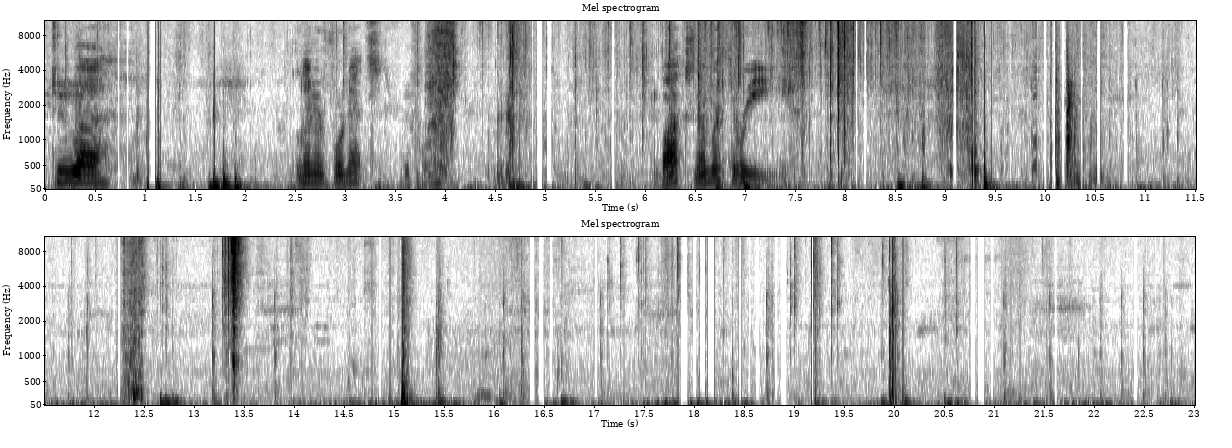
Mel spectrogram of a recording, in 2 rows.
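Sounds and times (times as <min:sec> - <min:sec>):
cards and packaging clicking: 0:03.8 - 0:10.5, 0:17.1 - 0:20.0.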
